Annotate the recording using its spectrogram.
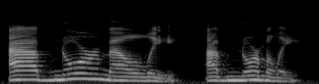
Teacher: We remember that OR says or, and AL, when part of a suffix, sounds more like ul rather than a clear al sound.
